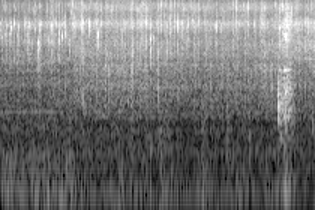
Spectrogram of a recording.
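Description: Sesame-coated keto chicken tenders frying in a pan, a steady close sizzle and crackle with a few faint clinks and a brief louder burst near the end, no talk.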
